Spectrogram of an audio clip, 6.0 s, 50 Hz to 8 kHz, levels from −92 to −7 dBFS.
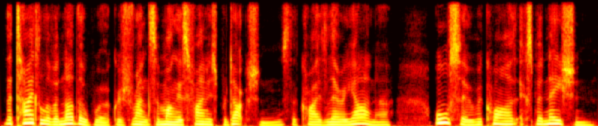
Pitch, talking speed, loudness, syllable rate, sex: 175 Hz, 160 wpm, -17 LUFS, 5.9 syllables/s, female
